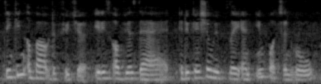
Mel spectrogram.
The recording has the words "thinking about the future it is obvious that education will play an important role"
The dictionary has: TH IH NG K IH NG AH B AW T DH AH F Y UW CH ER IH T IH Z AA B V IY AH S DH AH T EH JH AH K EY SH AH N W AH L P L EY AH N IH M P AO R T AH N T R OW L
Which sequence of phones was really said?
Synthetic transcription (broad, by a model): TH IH NG K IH NG AH B AW T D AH F Y UW CH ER IH T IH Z AA B V IY AH S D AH T EH JH AH K EY SH AH N W AH L P L EY AH N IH M P AO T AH N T R OW L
